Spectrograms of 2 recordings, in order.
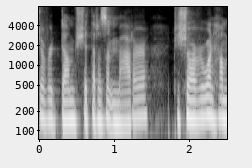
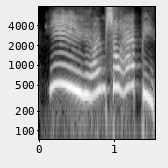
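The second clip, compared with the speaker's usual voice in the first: put-on cheerful voice, very high and very slow; 6 dB louder than usual. Showing for a joke how they sound when happy: mock happy voice. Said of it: "this is me when I'm happy".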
